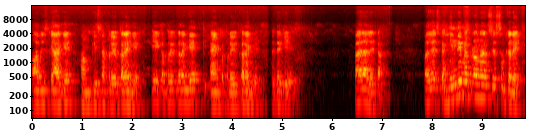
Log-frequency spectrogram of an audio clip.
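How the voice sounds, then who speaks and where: A man teaches a grammar lesson, firing questions at the class and answering them himself. His voice sits at a middle pitch and is picked up from a distance, so it sounds thin and far away. The room is echoey and the recording sounds dull and lo-fi. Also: moderate pace, darkish tone. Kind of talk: classroom lecture.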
